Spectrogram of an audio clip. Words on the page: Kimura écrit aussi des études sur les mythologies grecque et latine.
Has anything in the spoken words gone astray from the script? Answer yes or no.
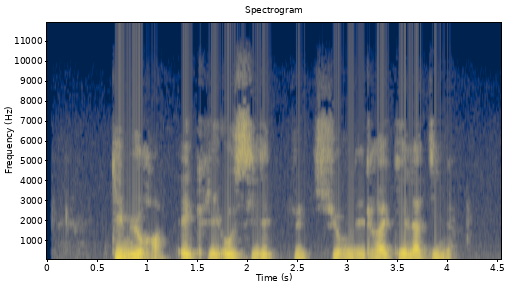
yes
